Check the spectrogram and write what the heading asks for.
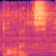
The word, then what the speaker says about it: tórax: Da mesma forma, a palavra tórax, que se separa com 2 sílabas, a sílaba tônica é a penúltima e ela termina em X.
